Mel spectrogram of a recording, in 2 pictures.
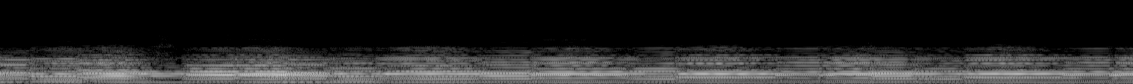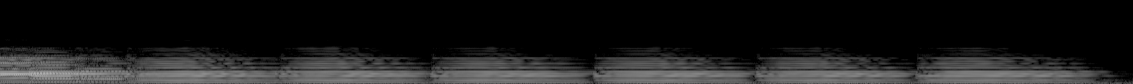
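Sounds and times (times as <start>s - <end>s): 
bassoon trio playing: 0.0s - 22.6s.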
